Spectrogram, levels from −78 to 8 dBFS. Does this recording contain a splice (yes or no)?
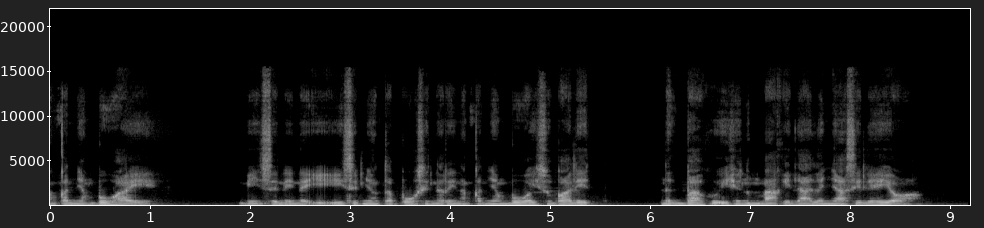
no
